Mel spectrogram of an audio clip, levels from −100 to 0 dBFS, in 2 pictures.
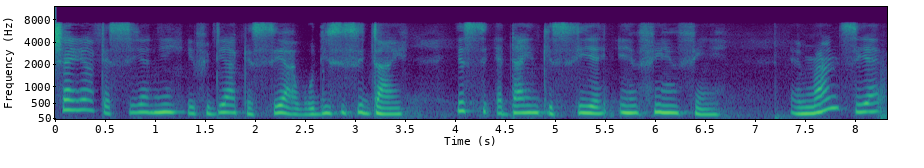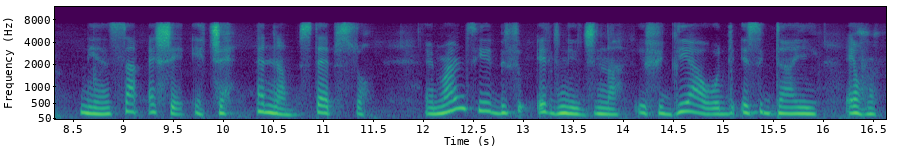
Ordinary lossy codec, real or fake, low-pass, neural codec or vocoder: MP3, 96 kbps; fake; 7.2 kHz; codec, 16 kHz, 0.8 kbps, ZipCodec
